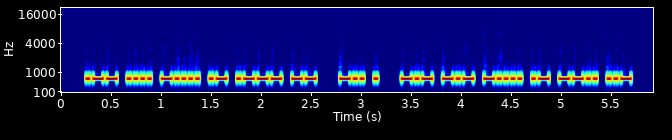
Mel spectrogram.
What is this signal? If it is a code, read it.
Morse code, heard as a keyed tone, about 34 wpm, 700 Hz. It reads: WH6AJM DE KK6AZU
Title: USA Callsign DE Callsign 35wpm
